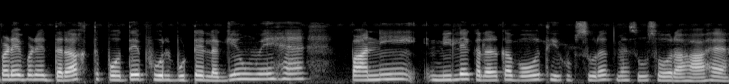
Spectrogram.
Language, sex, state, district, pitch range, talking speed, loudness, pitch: Hindi, female, Delhi, New Delhi, 195-230 Hz, 155 wpm, -17 LUFS, 210 Hz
